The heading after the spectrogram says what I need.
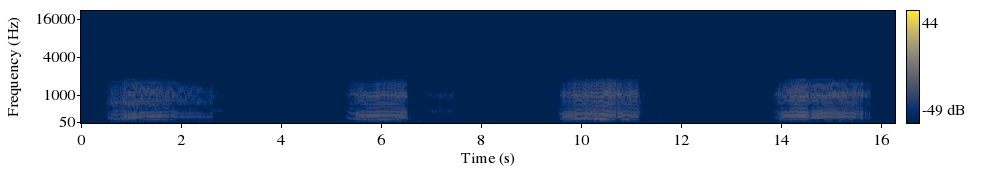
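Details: Sleeping Chihuahua snoring: loud, drawn-out rattling snores, about 13 a minute, with quiet gaps between breaths.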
